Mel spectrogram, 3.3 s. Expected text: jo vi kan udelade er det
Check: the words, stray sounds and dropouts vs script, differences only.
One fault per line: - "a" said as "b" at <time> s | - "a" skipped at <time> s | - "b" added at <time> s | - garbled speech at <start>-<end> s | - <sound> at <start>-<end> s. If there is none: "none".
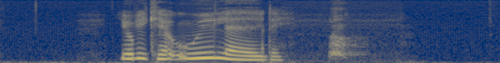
- bark at 2.2-2.5 s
